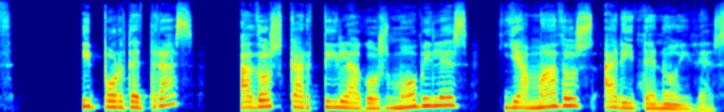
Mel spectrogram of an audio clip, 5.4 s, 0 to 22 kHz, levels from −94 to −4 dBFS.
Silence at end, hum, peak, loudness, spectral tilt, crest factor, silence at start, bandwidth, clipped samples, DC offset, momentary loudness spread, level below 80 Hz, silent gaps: 0 s; none; -8 dBFS; -25 LUFS; -5 dB/octave; 18 dB; 0 s; 19.5 kHz; under 0.1%; under 0.1%; 7 LU; -72 dBFS; 0.15-0.61 s, 1.53-1.79 s, 3.60-3.74 s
